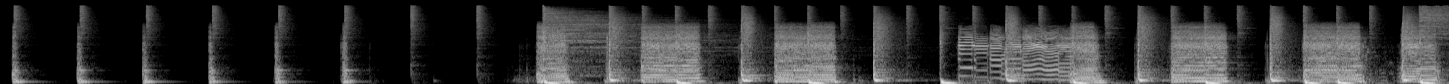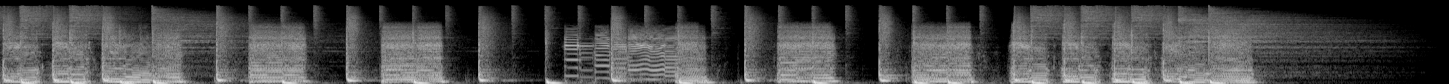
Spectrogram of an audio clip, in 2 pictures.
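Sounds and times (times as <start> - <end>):
Telecaster electric guitar: 5.2 - 8.7, 9.6 - 17.6, 18.3 - 19.2, 20.1 - 27.1.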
